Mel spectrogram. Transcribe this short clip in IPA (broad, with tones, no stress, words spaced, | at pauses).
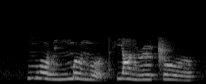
n̪wɔ˥˨li˨˦ŋ mɤ˥˨n̪o̰˨˩ʊ̯ t̪ʰjɑ˥˨ŋɻɻ̩˥˨ʈ͡ʂo˥˨ʊ̯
